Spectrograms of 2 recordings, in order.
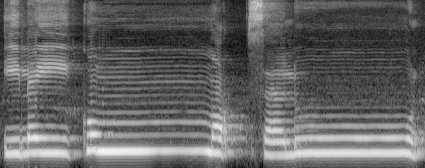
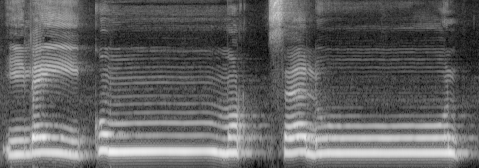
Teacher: சுக்குன் பெற்ற மீமிற்கு பின்னால் இன்னொரு மீம் வருமையானால் 2 மீம்களையும் ஒன்றாக சேர்த்து குன்னா செய்து உச்சரிக்க வேண்டும் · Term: இதுகாம் ஷஃபவி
